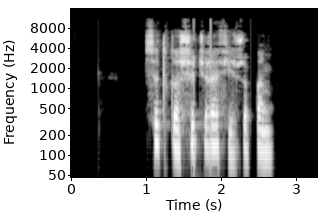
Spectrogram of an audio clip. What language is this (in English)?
Kabardian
